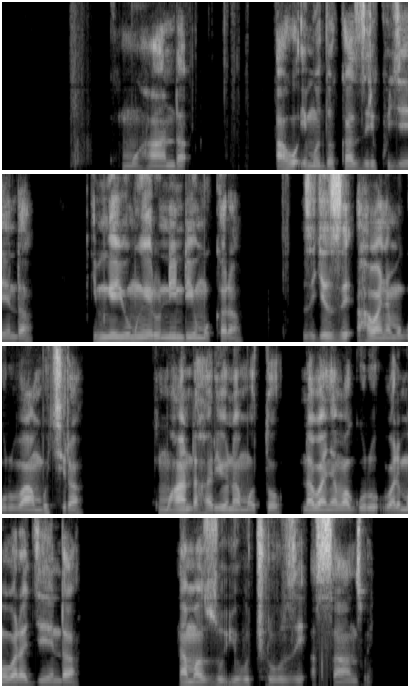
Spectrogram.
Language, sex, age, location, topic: Kinyarwanda, male, 18-24, Kigali, government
